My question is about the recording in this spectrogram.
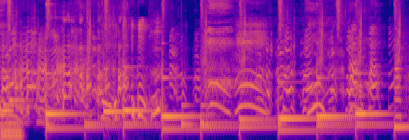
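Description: Instrumental children's song music with cartoon children giggling and laughing over it in short repeated bursts.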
